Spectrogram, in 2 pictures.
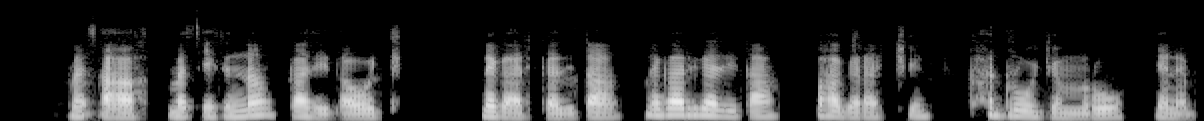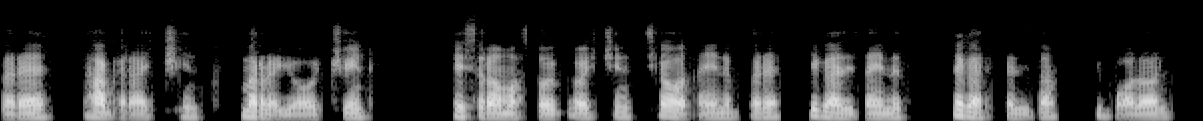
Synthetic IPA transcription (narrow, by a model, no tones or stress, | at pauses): məsʼhafməsʼet̪ɨnːaɡ̥aze̞t̪ʼawo̞t͡ʃː | nəɡaɾt̪ɡazet̪ʼanəɡaɾitɡaze̞t̪ʼa | b̥əhaɡəɾat͡ʃːɪn | kʰad̪ɾo̞d͡ʒɛmːɨɾojɛnəbːəɾəbəhaɡəɾat͡ʃːɪn | mərːəd͡ʒawo̞t͡ʃːɪn | jɛsɨɾamast̪ʰawɔkʼawot͡ʃːɪnsijawɔt̪ʼajɛnəbːəɾəjɛɡaze̞t̪ʼajnət̪ | nəɡaɾit̪̚ɡ̥aze̞t̪ʼa | jɪbːa̰lwal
